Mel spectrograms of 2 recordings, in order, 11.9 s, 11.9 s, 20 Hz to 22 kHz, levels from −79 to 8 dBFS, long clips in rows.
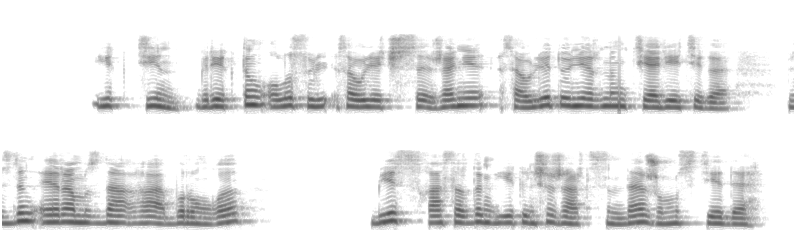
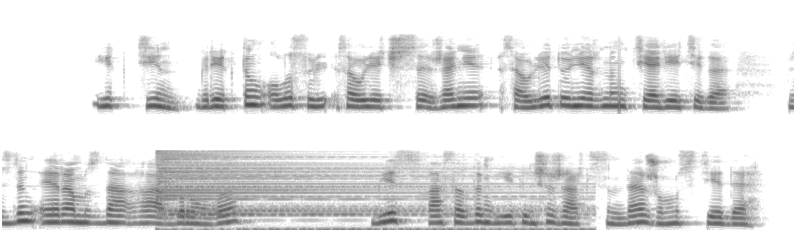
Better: first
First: none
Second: background sound (Crash cymbal); 6 dB below the speech

